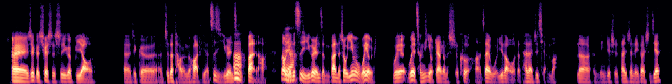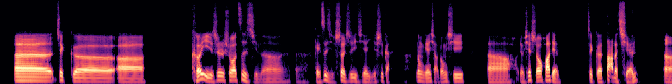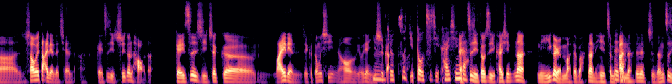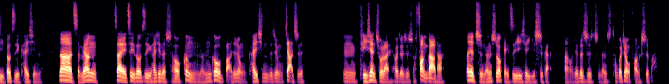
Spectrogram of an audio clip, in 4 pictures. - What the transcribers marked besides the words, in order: none
- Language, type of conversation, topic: Chinese, podcast, 能聊聊你日常里的小确幸吗？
